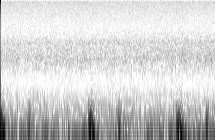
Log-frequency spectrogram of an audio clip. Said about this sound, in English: The red stone pendant in my pocket warms and pulses suddenly. Thump, thump. Thump, thump. Like a heartbeat.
